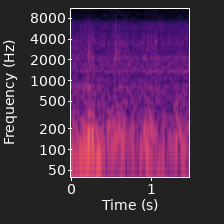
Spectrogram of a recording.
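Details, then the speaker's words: Petrol engine idling: uneven idle with a slight unsteady hunt and faint hiss as a vacuum hose is moved, demonstrating a vacuum leak; worsens as the engine heats up and can cause stalling. "So may vacuum leak maririnig niyo rin naman po oh"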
